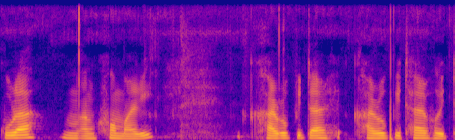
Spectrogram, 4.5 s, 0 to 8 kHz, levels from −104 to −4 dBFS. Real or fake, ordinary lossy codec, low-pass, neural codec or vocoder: fake; none; none; codec, 16 kHz, 16 kbps, FunCodec, trained on LibriTTS, 50 frames a second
